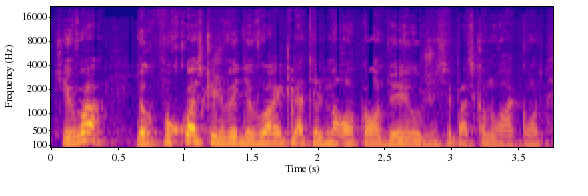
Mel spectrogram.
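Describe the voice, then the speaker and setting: A man's voice: a little high, fast talker, mellow. A man, talking casually in an interview, rambling with many fillers and restarts. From Belgium. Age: 50s. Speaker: politician guest.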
